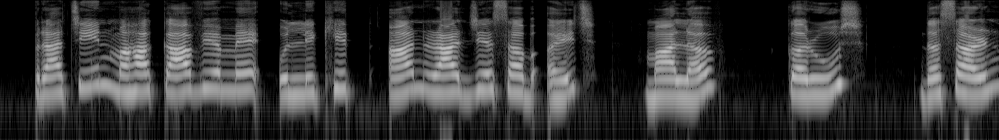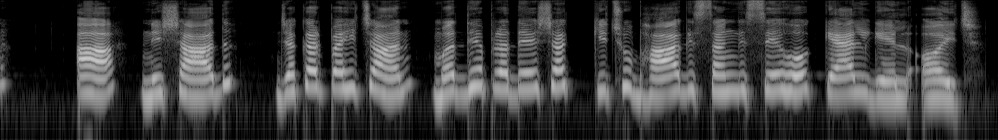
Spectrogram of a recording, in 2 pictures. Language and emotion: Maithili, neutral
